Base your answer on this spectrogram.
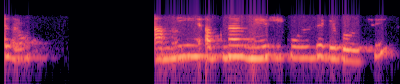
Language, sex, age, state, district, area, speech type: Bengali, female, 30-45, West Bengal, Purba Medinipur, rural, conversation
